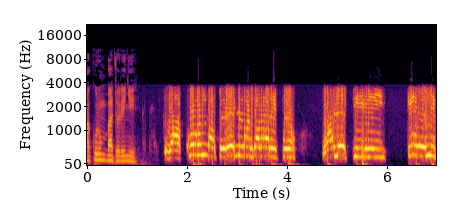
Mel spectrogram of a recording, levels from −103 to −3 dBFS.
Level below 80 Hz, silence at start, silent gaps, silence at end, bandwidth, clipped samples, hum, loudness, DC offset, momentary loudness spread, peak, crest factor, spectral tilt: -44 dBFS; 0 s; none; 0 s; 8.4 kHz; under 0.1%; none; -16 LUFS; under 0.1%; 13 LU; -4 dBFS; 12 dB; -7 dB/octave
